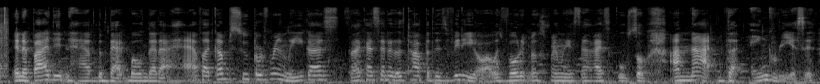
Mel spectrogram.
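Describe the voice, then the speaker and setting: Animated in tone, a woman with a fairly low voice speaks very fast with ordinary pitch variation. Audible room echo and noticeable background noise surround her. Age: 20s. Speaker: beauty vlogger. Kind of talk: casual chat.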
